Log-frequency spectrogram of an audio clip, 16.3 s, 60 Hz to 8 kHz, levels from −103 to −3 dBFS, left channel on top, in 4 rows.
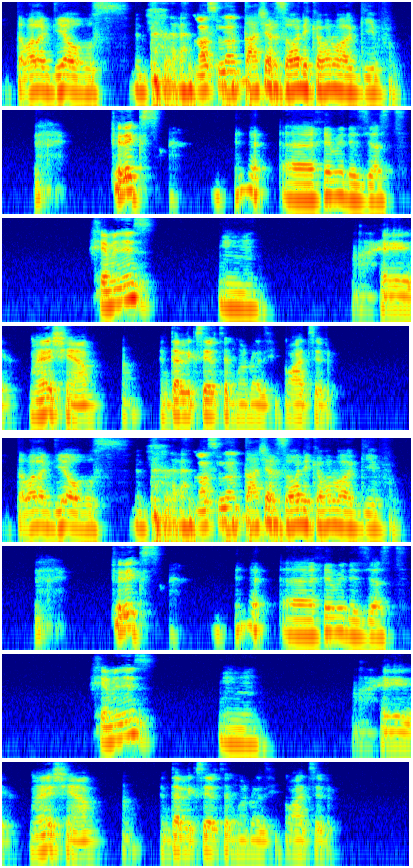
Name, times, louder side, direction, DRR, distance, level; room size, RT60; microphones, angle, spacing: voice 1, 0.0-1.9 2.2-4.0 6.4-7.9 10.4-10.7, left 3 dB, 70° left, 0.7 m, -29 dB
voice 2, 1.9-2.5 4.4-4.7 5.2-5.6 9.1-9.7 11.7-13.2 13.5-13.6 13.9-15.6, left 5 dB, 40° left, 0.3 m, -30 dB
2.5 x 2.3 x 2.4 m
head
